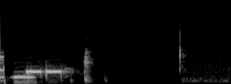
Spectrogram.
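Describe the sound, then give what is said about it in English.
Electronic tones of an incoming phone call on a call-in line: a short burst of buzzy tones, a brief blip, then after a silent gap a fainter tone that fades out. “I think there's a phone coming in.”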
